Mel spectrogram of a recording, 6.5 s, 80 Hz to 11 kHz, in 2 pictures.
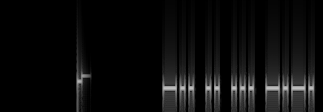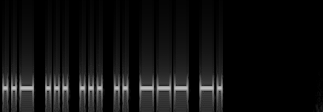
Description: Morse code, heard as a keyed tone, about 28 wpm, 700 Hz. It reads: DISCUSSION
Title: Sentences from Top 1100 Words - New Word Drill - 28wpm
